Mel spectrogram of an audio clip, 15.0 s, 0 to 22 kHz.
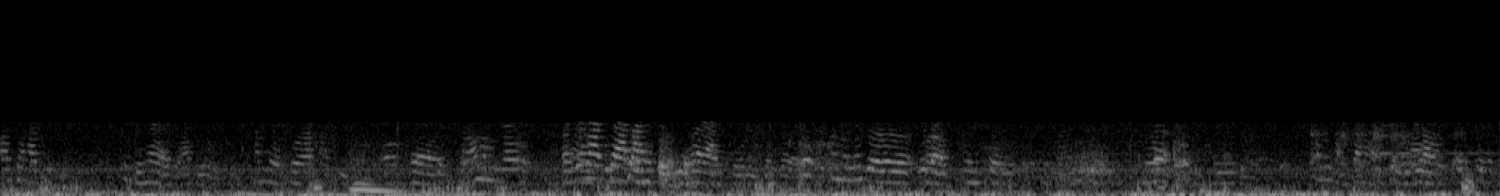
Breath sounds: Wheeze: 3.38-4.01 s

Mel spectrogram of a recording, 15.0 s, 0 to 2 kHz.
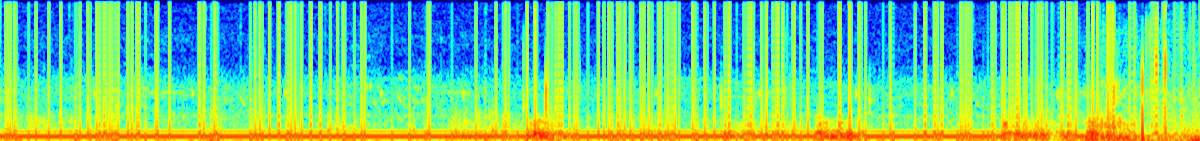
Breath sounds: Inhalation: 6.51-7.43 s, 12.43-13.30 s
Exhalation: 13.33-14.97 s
Crackles: 6.51-7.43 s

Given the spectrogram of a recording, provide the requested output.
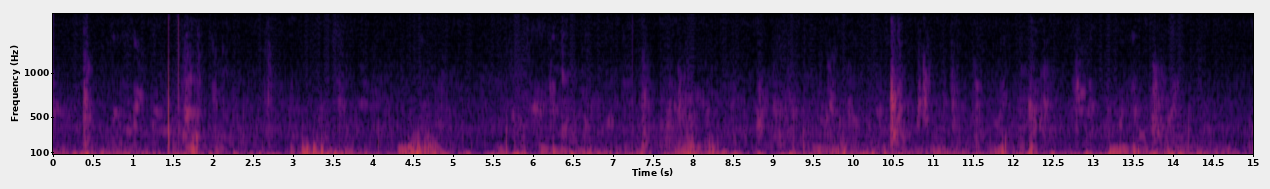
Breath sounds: Inhalation: 2.79-3.93 s
Exhalation: 4.26-5.04 s
Crackles: 2.79-3.93 s, 4.26-5.04 s

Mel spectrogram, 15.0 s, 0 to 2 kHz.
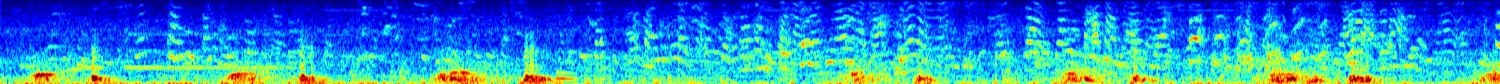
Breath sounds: Inhalation: 0.16-0.70 s, 2.21-2.74 s, 4.30-4.97 s, 8.44-8.96 s, 10.68-11.09 s, 12.79-13.30 s
Exhalation: 0.82-1.23 s, 2.95-3.38 s, 5.17-5.68 s, 9.18-9.51 s, 11.37-11.71 s, 13.48-13.86 s

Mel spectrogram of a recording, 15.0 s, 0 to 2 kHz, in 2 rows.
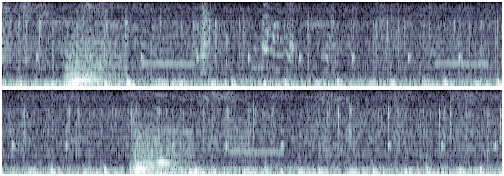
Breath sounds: Inhalation: 0.79-1.87 s, 9.45-10.43 s
Wheeze: 0.92-1.45 s, 9.45-10.09 s

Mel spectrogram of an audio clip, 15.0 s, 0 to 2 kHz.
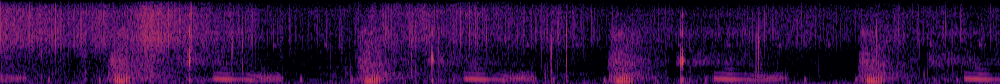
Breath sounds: Inhalation: 1.63-2.75 s, 5.26-6.45 s, 8.97-10.12 s, 12.83-13.91 s
Exhalation: 3.15-5.16 s, 6.83-8.92 s, 10.30-12.11 s, 14.00-15.00 s
Rhonchi: 3.05-4.30 s, 6.85-8.09 s, 10.64-11.89 s, 14.36-15.00 s
Crackles: 1.63-1.99 s, 5.38-5.80 s, 9.12-9.54 s, 12.91-13.34 s

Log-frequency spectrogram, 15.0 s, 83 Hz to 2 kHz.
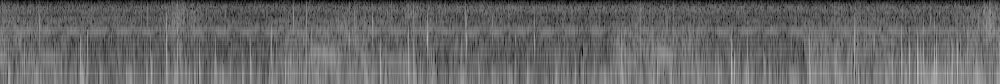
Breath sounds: Wheeze: 4.56-5.18 s, 5.71-6.25 s, 9.66-10.28 s

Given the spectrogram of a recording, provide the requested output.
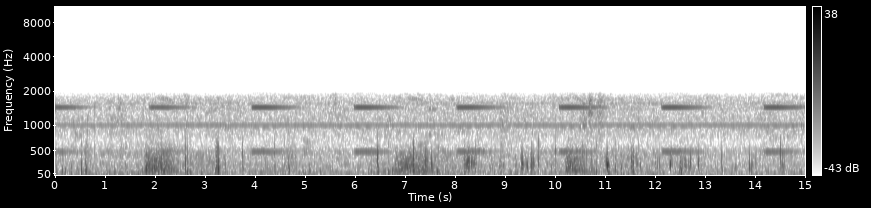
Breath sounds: Inhalation: 1.71-2.62 s, 6.70-7.61 s, 10.23-11.14 s

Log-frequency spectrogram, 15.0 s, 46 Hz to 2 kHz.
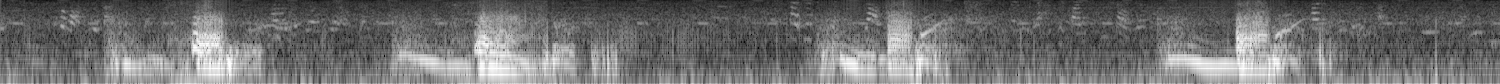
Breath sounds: Inhalation: 1.01-1.84 s, 3.85-4.67 s, 8.18-8.84 s, 11.63-12.35 s
Exhalation: 1.84-2.68 s, 4.69-5.81 s, 8.86-9.64 s, 12.37-13.09 s
Wheeze: 3.85-4.67 s, 8.18-8.84 s, 11.63-12.35 s
Rhonchi: 1.84-2.68 s, 4.69-5.81 s, 8.86-9.64 s, 12.37-13.09 s

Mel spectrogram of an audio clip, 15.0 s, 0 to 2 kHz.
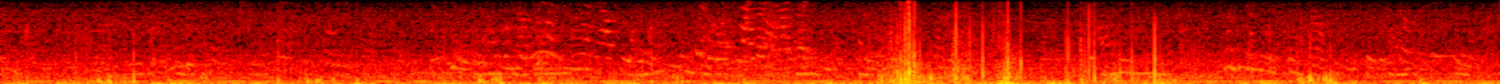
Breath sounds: Inhalation: 12.95-13.47 s
Crackles: 12.95-13.47 s

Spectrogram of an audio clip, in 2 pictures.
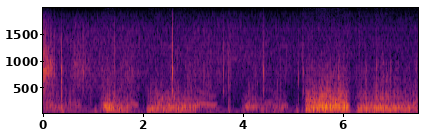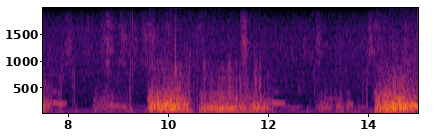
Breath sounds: Inhalation: 1.02-1.90 s, 5.22-6.17 s, 9.60-10.55 s, 14.21-15.00 s
Exhalation: 1.99-3.43 s, 6.22-7.92 s, 10.59-12.29 s
Crackles: 1.02-1.90 s, 1.99-3.43 s, 5.22-6.17 s, 6.22-7.92 s, 9.60-10.55 s, 10.59-12.29 s, 14.21-15.00 s

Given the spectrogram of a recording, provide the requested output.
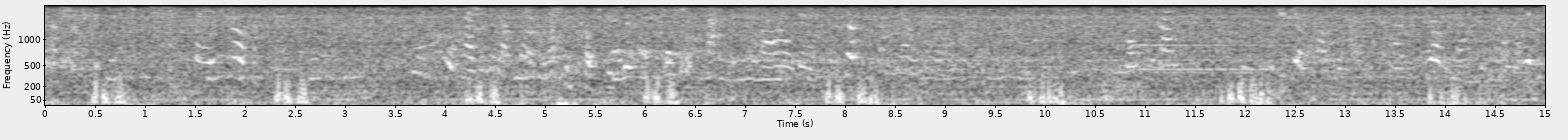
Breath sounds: Exhalation: 0.34-0.87 s, 2.18-2.71 s, 4.10-4.58 s, 5.91-6.38 s, 7.81-8.40 s, 9.82-10.30 s, 11.76-12.39 s, 13.85-14.35 s
Crackles: 0.34-0.87 s, 2.18-2.71 s, 4.10-4.58 s, 5.91-6.38 s, 7.81-8.40 s, 9.82-10.30 s, 11.76-12.39 s, 13.85-14.35 s

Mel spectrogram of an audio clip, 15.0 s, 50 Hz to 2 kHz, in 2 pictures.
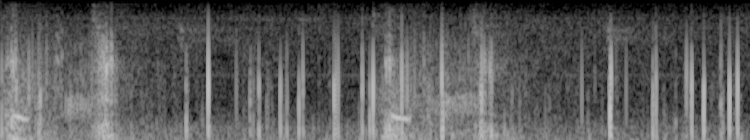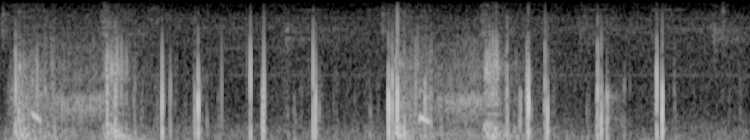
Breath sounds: Inhalation: 3.81-4.42 s, 7.57-8.08 s, 11.42-12.26 s
Exhalation: 0.40-1.14 s, 4.48-5.22 s, 8.18-8.82 s, 12.30-12.96 s
Wheeze: 0.00-0.32 s, 3.81-4.18 s, 7.72-7.99 s, 11.61-11.95 s
Crackles: 0.40-1.14 s, 4.48-5.22 s, 8.48-8.82 s, 12.30-12.96 s

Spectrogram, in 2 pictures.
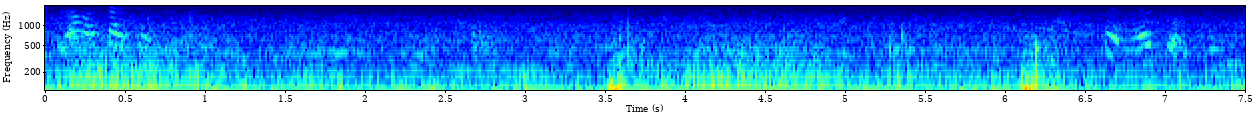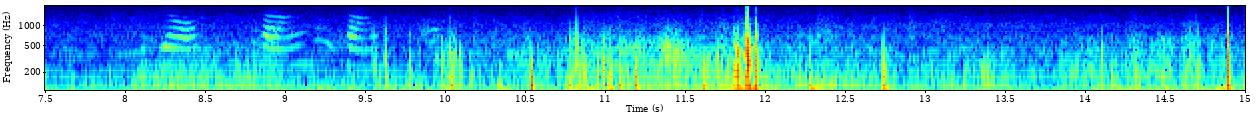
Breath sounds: Inhalation: 3.91-5.11 s, 7.96-9.09 s

